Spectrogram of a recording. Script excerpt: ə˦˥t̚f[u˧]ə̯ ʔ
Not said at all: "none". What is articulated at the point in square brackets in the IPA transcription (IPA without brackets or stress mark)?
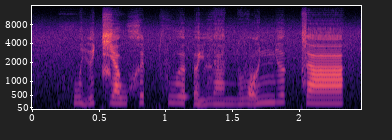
u˧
